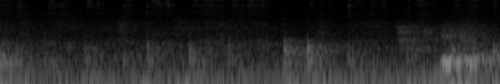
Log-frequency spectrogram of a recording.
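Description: A pen scratches across paper while notes on hyperconjugation are taken in an organic chemistry lecture, giving short, close scribbling strokes in uneven bursts over a quiet room.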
